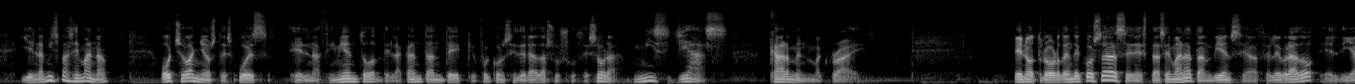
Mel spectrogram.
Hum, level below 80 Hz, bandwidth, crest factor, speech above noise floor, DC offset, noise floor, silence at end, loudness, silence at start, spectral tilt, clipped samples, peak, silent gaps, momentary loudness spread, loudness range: none; -68 dBFS; 15 kHz; 22 dB; 29 dB; under 0.1%; -57 dBFS; 0 s; -29 LUFS; 0.05 s; -5.5 dB/octave; under 0.1%; -6 dBFS; none; 10 LU; 5 LU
